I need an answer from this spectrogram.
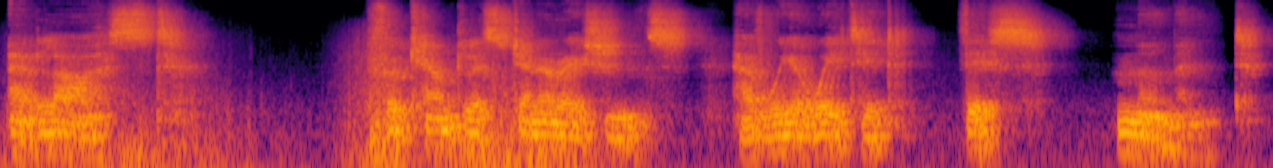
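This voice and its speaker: An actor playing a solemn, menacing godlike villain in a video game, speaking in archaic, doom-laden pronouncements. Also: male voice, deep voice, level tone, extremely slow, slight background noise, exaggerated voice. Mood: grave, ominous. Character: solemn, menacing dark godlike male villain demanding surrender. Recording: heavy reverb under loud game music.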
